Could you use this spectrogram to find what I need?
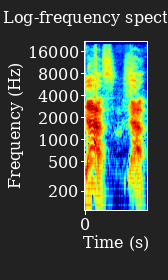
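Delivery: loud, high yeah; excited yeah. Real, not acted. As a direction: cheer it in agreement. Enthusiastic agreement.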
